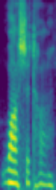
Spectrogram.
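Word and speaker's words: Ouachita: uh, probably Caddo, but they pronounce it Washita now.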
